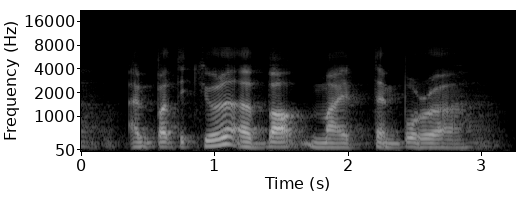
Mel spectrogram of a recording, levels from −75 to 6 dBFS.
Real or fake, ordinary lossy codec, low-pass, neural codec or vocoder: fake; none; none; codec, 16 kHz, about 1 kbps, DyCAST, with the encoder's durations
